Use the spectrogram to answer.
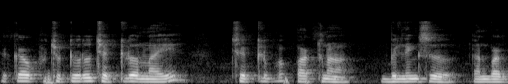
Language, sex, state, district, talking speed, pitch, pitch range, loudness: Telugu, male, Telangana, Hyderabad, 95 wpm, 135 Hz, 125-145 Hz, -17 LUFS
